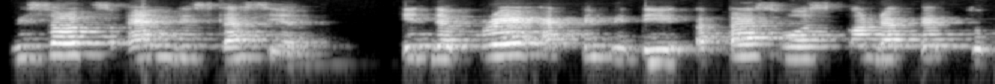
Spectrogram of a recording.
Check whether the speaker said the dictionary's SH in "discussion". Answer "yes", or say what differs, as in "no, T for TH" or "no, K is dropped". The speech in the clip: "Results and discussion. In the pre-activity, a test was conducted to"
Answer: no, S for SH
